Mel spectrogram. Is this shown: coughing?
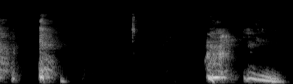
yes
